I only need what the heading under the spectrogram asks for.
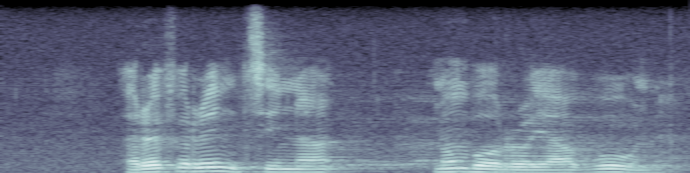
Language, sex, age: Venda, male, 24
